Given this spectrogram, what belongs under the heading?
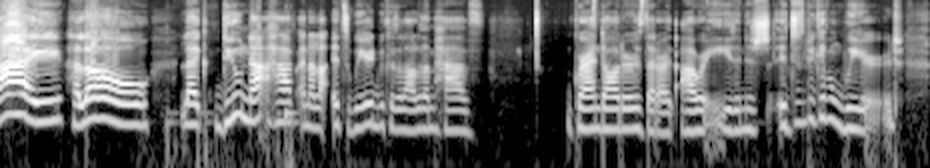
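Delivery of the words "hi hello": very loud, pitched-up street catcall. Retelling how men on the corner call out, imitating men catcalling. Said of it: "trying to catcall me".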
